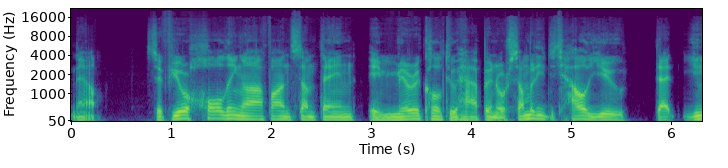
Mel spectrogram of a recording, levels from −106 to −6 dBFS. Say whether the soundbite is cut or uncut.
cut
